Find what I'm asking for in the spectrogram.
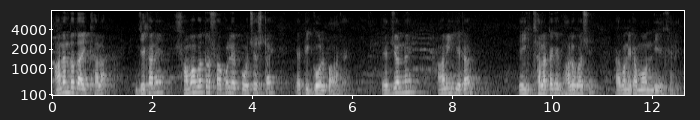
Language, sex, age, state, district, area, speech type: Bengali, male, 45-60, West Bengal, Paschim Bardhaman, urban, spontaneous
